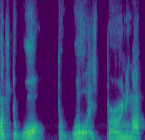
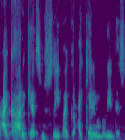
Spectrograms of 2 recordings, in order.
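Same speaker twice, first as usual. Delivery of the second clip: exhausted mutter; 5 semitones lower, 12 dB quieter, faster than usual. Retold or imitated. Exhausted, overwhelmed at 5am.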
